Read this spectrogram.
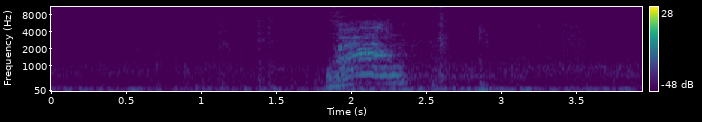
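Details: Savannah cat calling out while trying to find another cat indoors: a single short, fairly soft meow that rises then falls, over low room rumble.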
